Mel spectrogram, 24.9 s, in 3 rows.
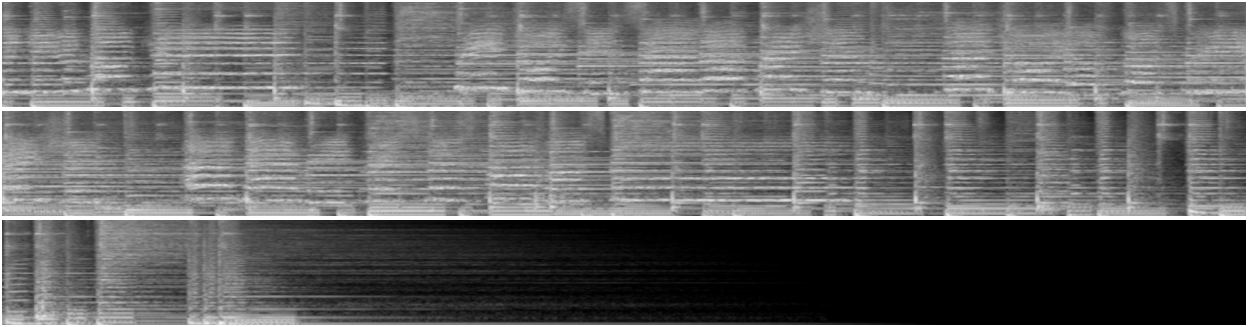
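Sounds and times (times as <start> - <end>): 
nativity song: 0.0 - 18.0.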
